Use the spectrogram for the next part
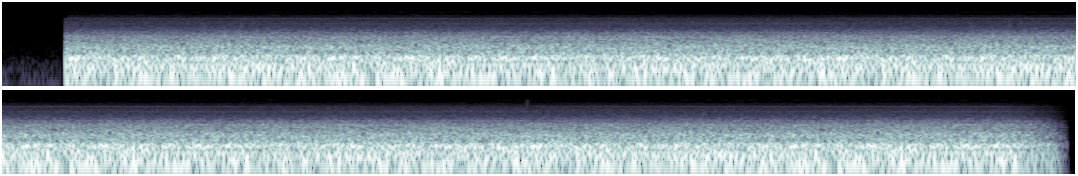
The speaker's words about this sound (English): This is basically a mechanical sound. It might be something like the hum of a refrigerator or air conditioner. It is a sound that people said they could hear, but over time they tended to tune it out.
